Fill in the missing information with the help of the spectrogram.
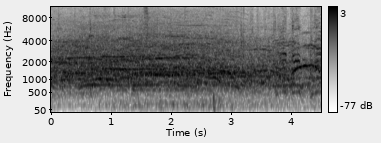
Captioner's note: crowd cheering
